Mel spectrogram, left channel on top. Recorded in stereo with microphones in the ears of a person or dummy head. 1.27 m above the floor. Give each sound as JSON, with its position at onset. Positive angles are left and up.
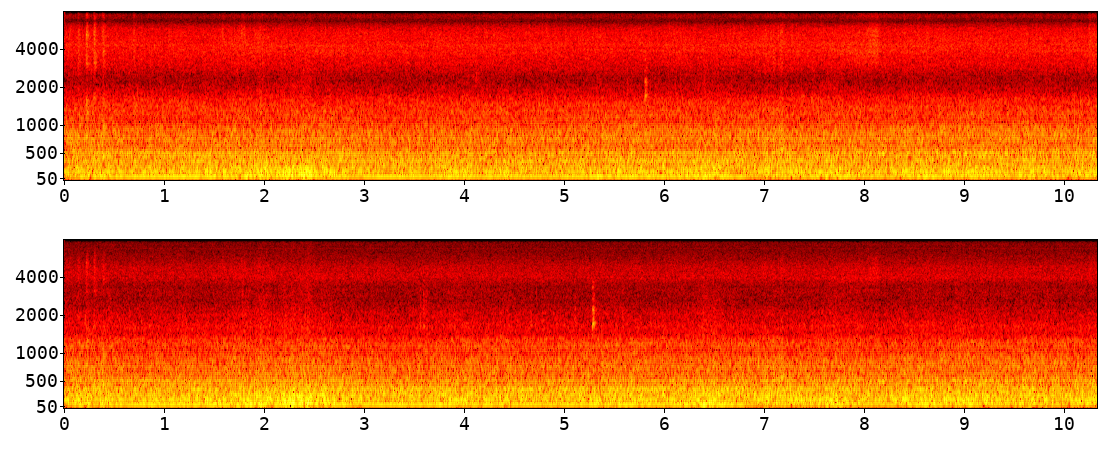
{"t": 0.0, "sound": "a vehicle", "side_deg": 60}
